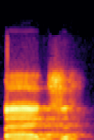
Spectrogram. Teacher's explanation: The last sound is not s. The last sound is z here.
